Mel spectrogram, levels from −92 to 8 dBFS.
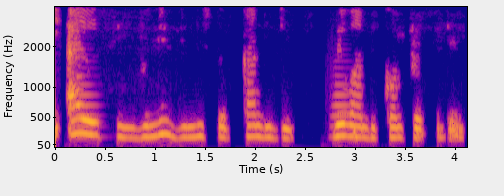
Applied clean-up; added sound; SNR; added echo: none; Brass instrument; 16 dB; none.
